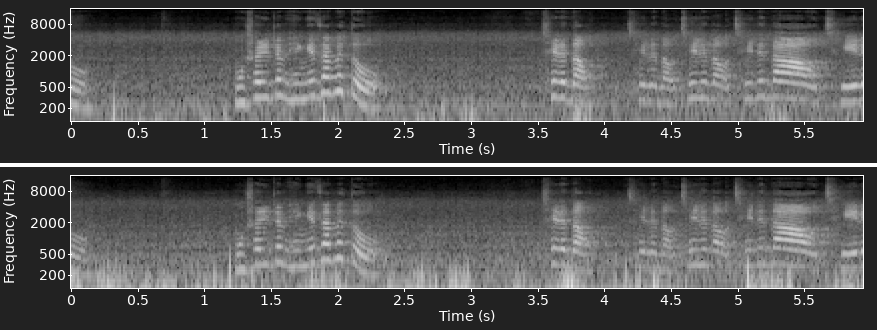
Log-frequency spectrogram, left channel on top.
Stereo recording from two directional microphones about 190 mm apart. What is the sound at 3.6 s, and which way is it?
A woman's voice, 30° left (ahead or behind).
